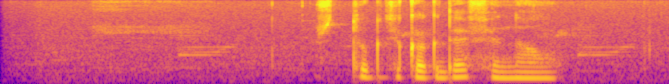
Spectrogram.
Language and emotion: Russian, neutral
